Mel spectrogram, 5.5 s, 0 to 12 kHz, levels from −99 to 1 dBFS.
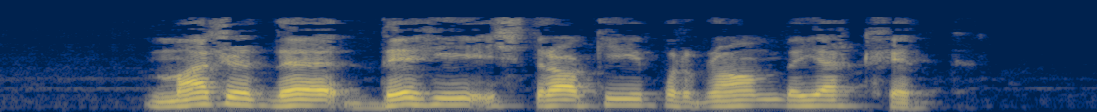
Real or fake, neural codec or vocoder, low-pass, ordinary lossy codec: fake; codec, 16 kHz, 8 kbps, FreqCodec, larger model; 7.2 kHz; MP3, 32 kbps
